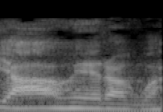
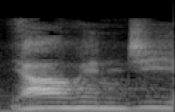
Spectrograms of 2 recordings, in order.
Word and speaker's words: 야훼: 하나님이시구나 하나님의 이름은 여호와이시구나 어떤 분은 뭐 야훼라고 하는데 야훼인지 여호와인지 우리가 하나님의 이름은 정확한 발음은 야외라고 하실 분은 하시고 그럼 우리에게 성경에 여호와라고 기록되어 있으니까 우리는 그냥 여호와라 하겠습니다 하나님의 이름이 누구십니까 여호와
